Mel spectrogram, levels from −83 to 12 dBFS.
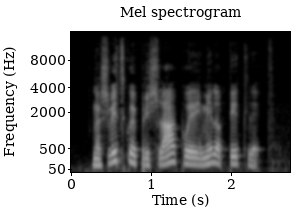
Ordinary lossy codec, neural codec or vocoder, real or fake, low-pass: MP3, 64 kbps; codec, 44.1 kHz, 3.4 kbps, Pupu-Codec; fake; 14.4 kHz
